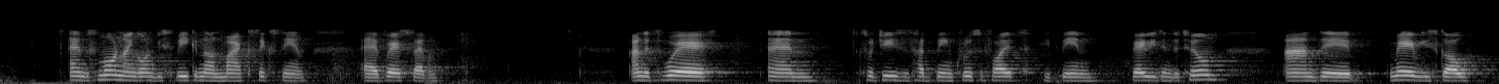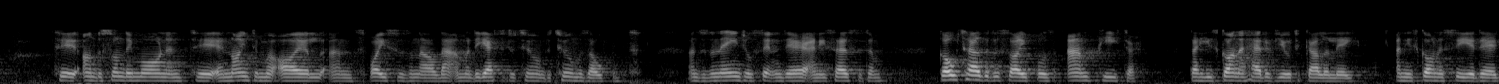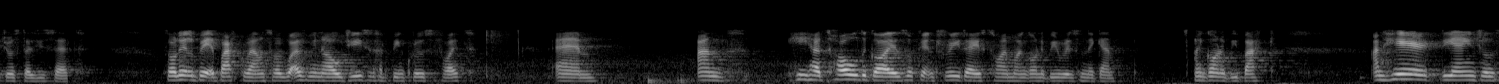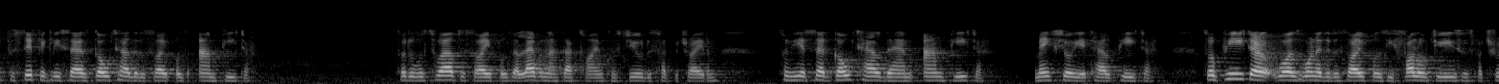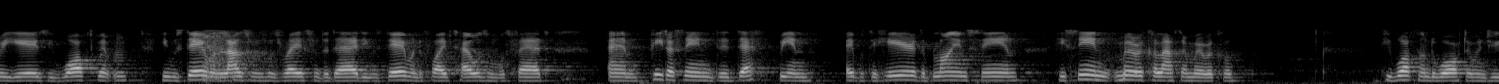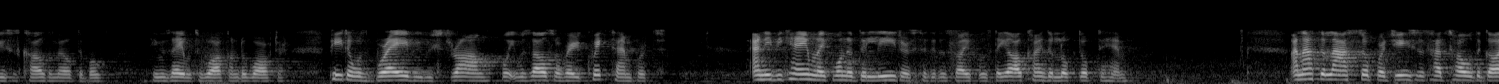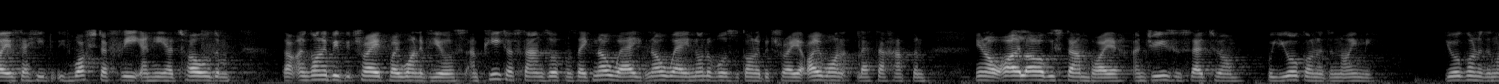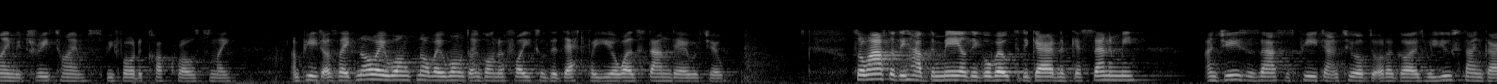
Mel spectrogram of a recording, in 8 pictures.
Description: delivers a message on the Restoring Love of Jesus from Mark 16 Recorded live in Liberty Church on 19 October 2025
